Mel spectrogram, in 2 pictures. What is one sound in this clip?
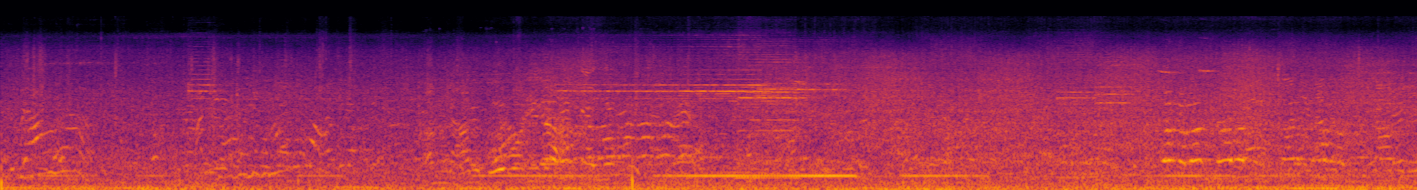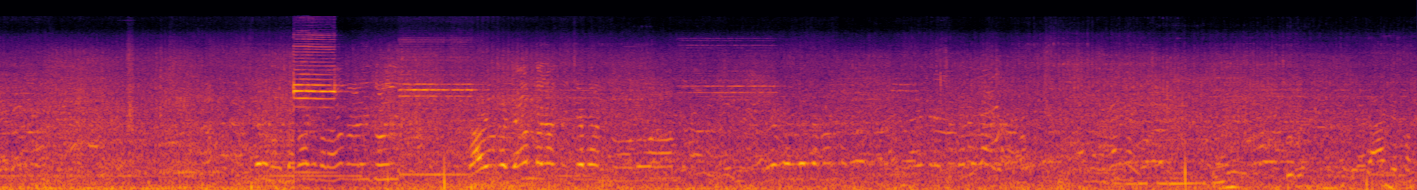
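Busy street traffic rumbles steadily all around.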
